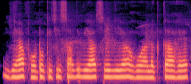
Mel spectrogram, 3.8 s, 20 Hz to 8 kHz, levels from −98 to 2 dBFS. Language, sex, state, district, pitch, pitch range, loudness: Hindi, female, Uttar Pradesh, Shamli, 195 Hz, 190-200 Hz, -18 LUFS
